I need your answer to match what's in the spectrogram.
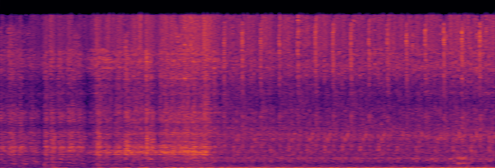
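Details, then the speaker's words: Unimog, long sitting, started on jumper with one battery charged and the other likely dead. Cranks and catches with a pop or two, then settles into a low, uneven idle. Starts nicely but gives a little backfire; owner unsure whether the alternator is charging. "Yeah, that starts actually pretty nice. Yeah, there goes that little backfire."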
